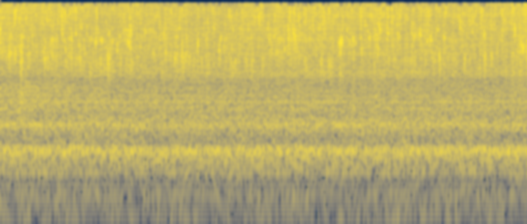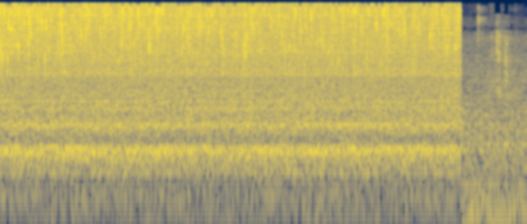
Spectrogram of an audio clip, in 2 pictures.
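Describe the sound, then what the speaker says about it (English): Beef short ribs browning in a pot, a steady dense sizzle and crackle of searing meat running evenly and fairly quietly throughout, then cutting off abruptly near the end. "here's the beef ribs, just sizzling away in the pot"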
